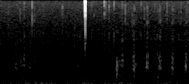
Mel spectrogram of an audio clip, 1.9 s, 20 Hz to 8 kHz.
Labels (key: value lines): label: biophony, grazing
recorder: SoundTrap 300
